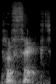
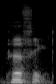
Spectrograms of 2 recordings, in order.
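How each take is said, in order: First: The stress is on the second syllable. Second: The stress is on the first syllable. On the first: It means to make something flawless. "but perfect is the verb" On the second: It describes something as flawless. "Perfect is an adjective"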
